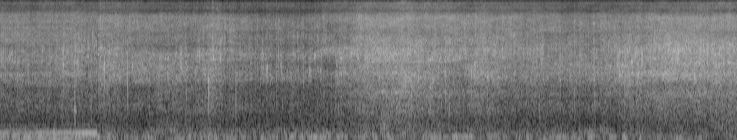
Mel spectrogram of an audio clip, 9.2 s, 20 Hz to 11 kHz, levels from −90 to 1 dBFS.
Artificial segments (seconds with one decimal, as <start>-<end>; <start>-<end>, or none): 0.0-0.9; 1.5-2.3; 4.2-9.2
